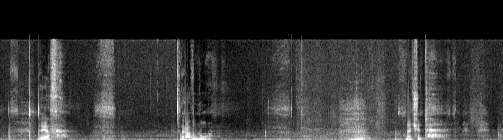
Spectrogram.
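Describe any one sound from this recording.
An elderly man speaks slowly and calmly in a room with some echo.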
